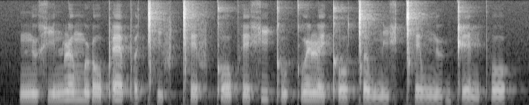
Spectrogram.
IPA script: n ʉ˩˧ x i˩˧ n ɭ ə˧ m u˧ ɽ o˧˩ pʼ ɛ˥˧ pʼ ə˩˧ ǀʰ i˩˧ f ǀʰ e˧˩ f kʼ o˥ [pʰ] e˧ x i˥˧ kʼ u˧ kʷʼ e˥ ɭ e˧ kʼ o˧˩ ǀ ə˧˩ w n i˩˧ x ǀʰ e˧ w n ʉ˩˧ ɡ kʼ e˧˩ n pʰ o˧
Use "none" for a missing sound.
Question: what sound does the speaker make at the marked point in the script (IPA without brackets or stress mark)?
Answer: pʰ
